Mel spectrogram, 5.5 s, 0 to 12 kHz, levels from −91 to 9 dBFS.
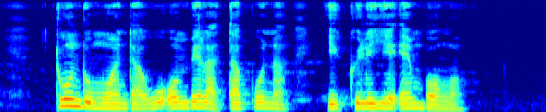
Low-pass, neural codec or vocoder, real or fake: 10.8 kHz; none; real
